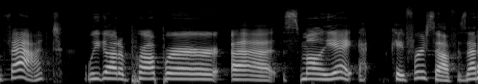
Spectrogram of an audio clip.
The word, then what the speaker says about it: sommelier: So, little known fact, we got a proper sommelier.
